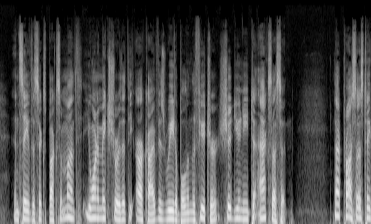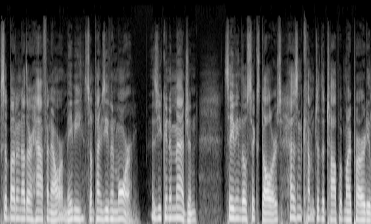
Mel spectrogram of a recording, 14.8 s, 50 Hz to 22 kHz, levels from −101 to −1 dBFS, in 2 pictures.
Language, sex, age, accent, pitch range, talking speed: English, male, 50-69, American, 130-160 Hz, 220 wpm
